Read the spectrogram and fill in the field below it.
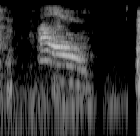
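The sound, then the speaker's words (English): A cat lets out one drawn-out, slightly falling meow, followed by a brief burst of rustling noise at the end; no one speaks. “Same thing here with the cats. You probably heard that.”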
